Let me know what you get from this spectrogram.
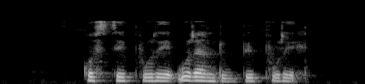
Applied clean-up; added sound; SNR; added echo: none; none; none; none.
